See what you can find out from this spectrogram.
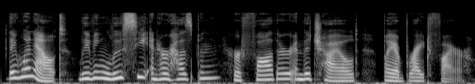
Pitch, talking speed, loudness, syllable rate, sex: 230 Hz, 215 wpm, -18 LUFS, 5.0 syllables/s, female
